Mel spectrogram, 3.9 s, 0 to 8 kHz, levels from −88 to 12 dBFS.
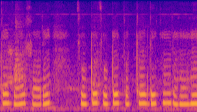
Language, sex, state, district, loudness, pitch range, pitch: Hindi, female, Uttar Pradesh, Lalitpur, -15 LUFS, 230-245 Hz, 235 Hz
